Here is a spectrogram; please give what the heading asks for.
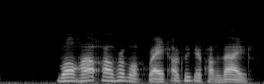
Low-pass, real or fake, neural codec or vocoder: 5.4 kHz; fake; autoencoder, 22.05 kHz, a latent of 192 numbers a frame, VITS, trained on many speakers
